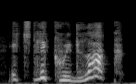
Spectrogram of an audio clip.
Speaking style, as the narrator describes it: said Hermione excitedly

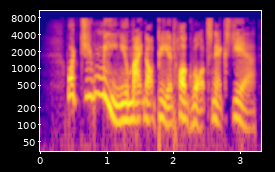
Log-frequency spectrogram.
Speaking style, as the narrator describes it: said Pansy indignantly

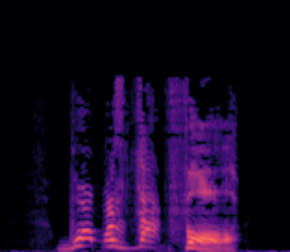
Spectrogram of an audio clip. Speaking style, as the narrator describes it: Harry bellowed

